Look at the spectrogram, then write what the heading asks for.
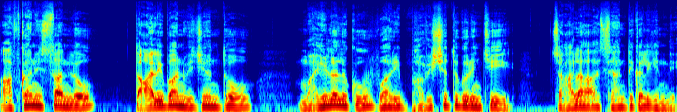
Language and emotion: Telugu, fearful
